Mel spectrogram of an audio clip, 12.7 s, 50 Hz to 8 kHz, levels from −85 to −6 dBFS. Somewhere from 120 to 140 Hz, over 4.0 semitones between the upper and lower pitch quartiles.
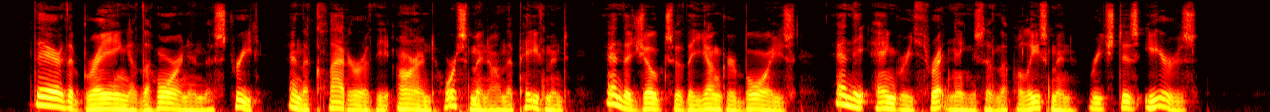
No: very low, 95 Hz; average, 5.3 semitones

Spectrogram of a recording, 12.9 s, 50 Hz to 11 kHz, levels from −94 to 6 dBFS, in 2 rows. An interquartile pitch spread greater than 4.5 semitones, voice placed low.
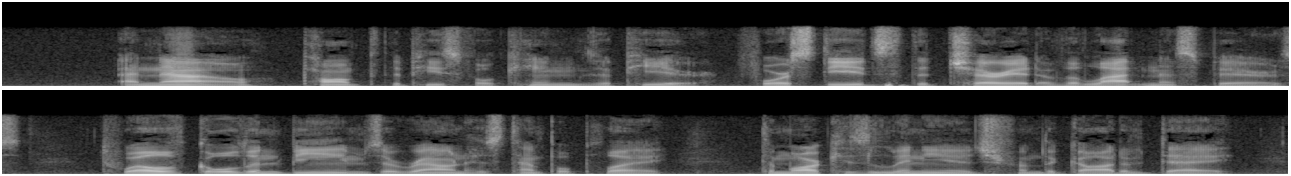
No: narrow, 2.5 semitones; very low, 90 Hz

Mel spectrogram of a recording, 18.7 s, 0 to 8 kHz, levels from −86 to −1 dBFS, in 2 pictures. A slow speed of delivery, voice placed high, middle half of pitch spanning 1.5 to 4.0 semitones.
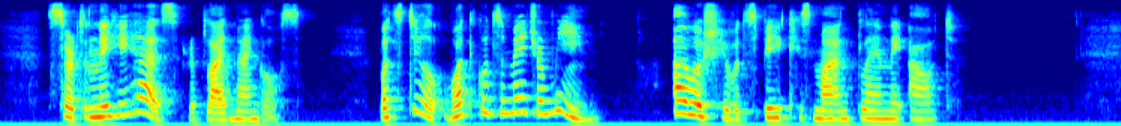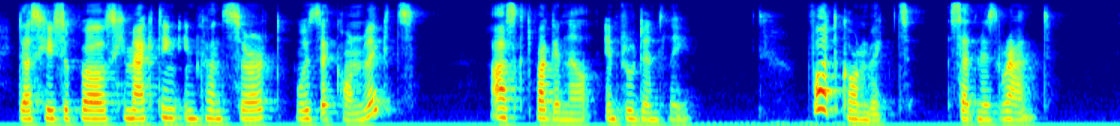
Yes: slow, 125 wpm; high, 195 Hz; average, 3.5 semitones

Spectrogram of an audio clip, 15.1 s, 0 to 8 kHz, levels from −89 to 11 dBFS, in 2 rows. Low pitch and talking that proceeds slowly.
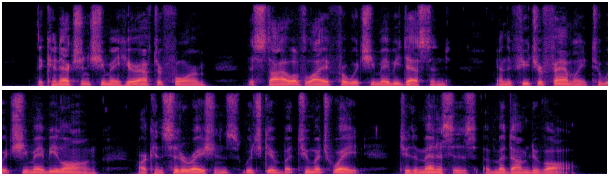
No: very low, 85 Hz; average, 155 wpm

